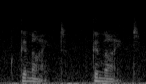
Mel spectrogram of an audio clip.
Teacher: in good night we very rarely hear the d unless it's spoken very carefully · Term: loss of this consonant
